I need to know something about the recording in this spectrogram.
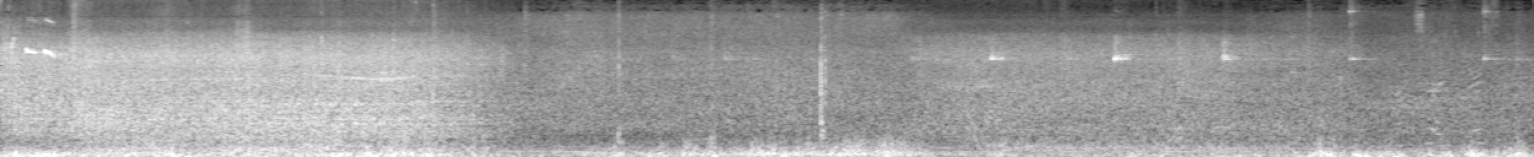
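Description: Wind buffeting the microphone: a heavy, rumbling rush for about the first five seconds, then easing to lighter, uneven gusts.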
